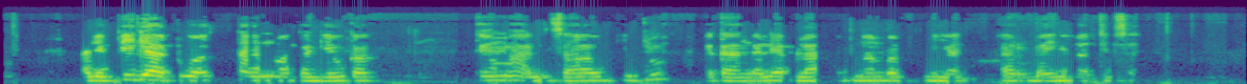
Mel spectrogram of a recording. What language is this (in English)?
Swahili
